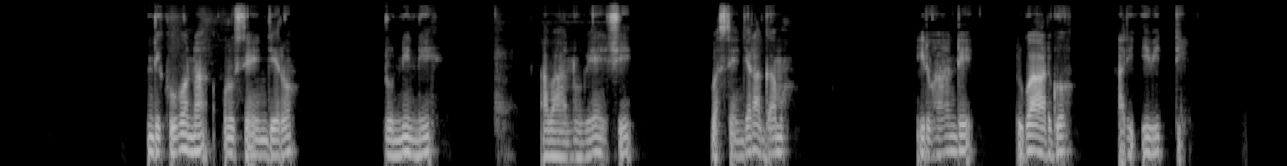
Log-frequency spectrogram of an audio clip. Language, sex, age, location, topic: Kinyarwanda, male, 18-24, Musanze, government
